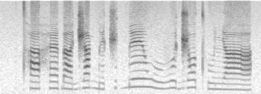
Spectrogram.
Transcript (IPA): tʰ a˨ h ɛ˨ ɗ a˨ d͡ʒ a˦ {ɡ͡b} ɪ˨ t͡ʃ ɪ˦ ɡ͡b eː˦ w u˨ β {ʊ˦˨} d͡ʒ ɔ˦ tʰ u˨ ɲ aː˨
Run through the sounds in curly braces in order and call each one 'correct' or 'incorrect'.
correct, correct

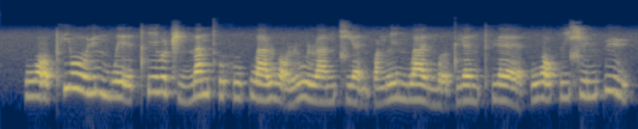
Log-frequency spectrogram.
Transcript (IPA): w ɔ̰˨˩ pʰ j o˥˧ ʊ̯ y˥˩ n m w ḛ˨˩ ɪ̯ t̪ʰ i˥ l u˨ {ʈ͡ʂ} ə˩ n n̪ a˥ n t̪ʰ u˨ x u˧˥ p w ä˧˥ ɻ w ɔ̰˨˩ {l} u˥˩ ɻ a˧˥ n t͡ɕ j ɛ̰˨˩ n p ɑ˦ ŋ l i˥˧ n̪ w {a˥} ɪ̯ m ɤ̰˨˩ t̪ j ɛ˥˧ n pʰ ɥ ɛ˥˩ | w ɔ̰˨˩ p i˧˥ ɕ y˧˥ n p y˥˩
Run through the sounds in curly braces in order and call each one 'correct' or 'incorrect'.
correct, incorrect: ɻ, incorrect: a˥˩

